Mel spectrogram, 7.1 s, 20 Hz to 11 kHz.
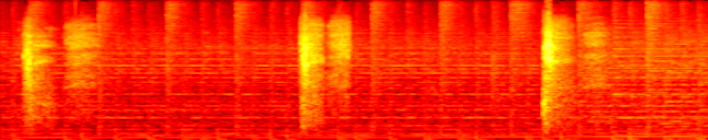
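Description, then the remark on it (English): Three sharp, forceful breath bursts, each a quick hissing huff, come roughly every two and a half seconds, the strained breathing of someone under high G-force of 4.5 G, over a steady low drone. “And here comes the weird breathing.”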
